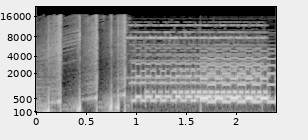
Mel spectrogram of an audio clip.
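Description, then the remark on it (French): A telephone rings with a steady, trilling electronic tone, fairly loud, preceded by a few short clattering bursts, before an after-sales service answering machine message. No one speaks. “On commence par écouter le message qu'elle a laissé sur le répondeur du SAV.”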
